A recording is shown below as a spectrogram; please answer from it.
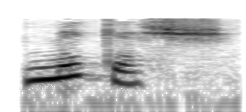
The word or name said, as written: mikes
